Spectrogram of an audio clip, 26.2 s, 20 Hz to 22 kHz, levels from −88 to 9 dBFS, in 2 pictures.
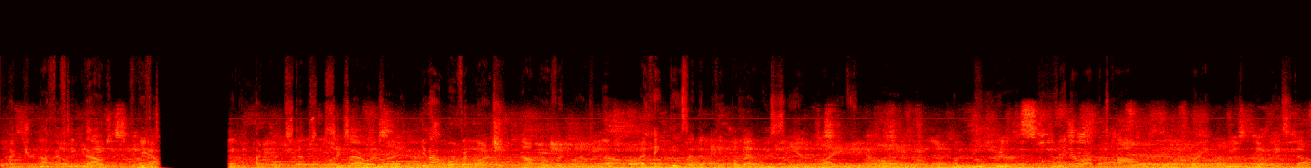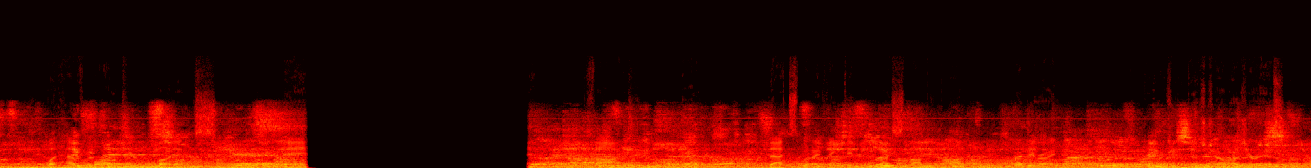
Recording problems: echo of what is said; strong; throughout; 570 ms later, 7 dB below the speech
chatter from many people; very loud; throughout; 5 dB above the speech
low rumble; noticeable; throughout; 20 dB below the speech
high-pitched whine; faint; throughout; 6.5 kHz, 30 dB below the speech
audio cutting out; at 1.5 s for 0.5 s and at 16 s for 2 s

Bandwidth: 14.5 kHz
